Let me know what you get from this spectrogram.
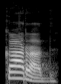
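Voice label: "карад", Komi, female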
